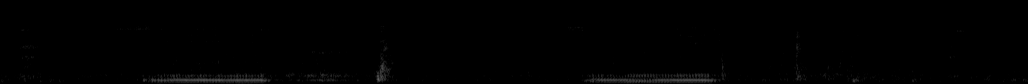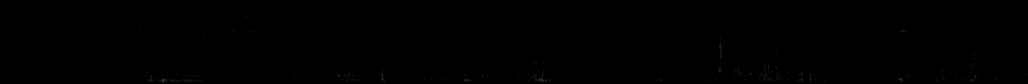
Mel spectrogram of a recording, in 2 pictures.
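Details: Mac, a full-bred bluenose dog, asleep: two loud rattling snores on the in-breath, then softer snoring breaths in a quiet room.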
